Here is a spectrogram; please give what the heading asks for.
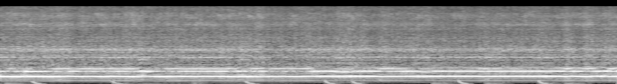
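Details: Honda Sonic motorcycle with a new larger-finned regulator/rectifier (kiprok) fitted after the old one failed after over a dozen years: a steady buzzy hum at an even pitch with light regular pulsing and no misfire or knock, running evenly.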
